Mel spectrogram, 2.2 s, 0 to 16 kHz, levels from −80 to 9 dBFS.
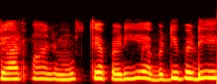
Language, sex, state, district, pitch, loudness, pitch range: Rajasthani, female, Rajasthan, Nagaur, 250 Hz, -16 LUFS, 235-265 Hz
